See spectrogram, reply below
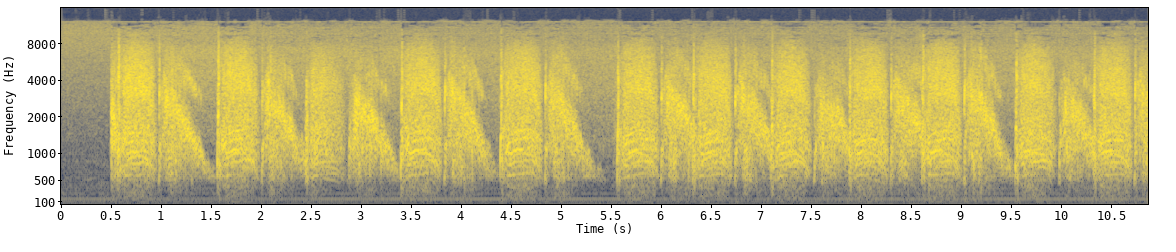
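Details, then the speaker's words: Continuous-wave Doppler near the sewing ring of a prosthetic mitral valve: rapid, buzzy, musical whines with each beat, from vibrations in the systolic envelope of the regurgitant jet. This angry bee murmur comes from a torn prosthetic cusp, confirmed intraoperatively. "listen again to the angry bee murmur that is typical for a torn"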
